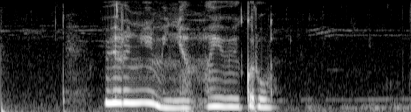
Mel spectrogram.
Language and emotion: Russian, sad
